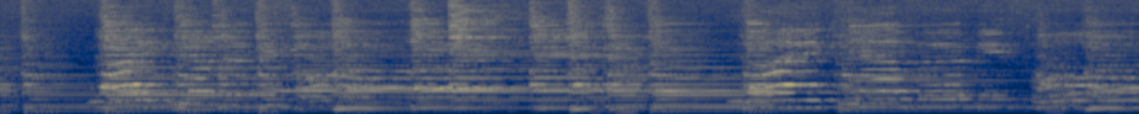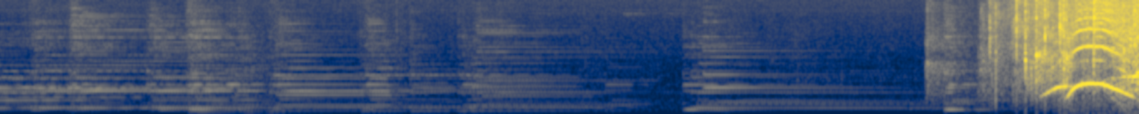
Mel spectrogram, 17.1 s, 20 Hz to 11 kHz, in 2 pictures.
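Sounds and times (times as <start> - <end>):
acoustic guitar chords: 0.0 - 16.0
audience cheering and whistling: 16.2 - 17.0.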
